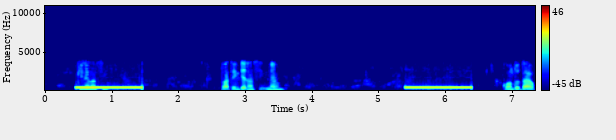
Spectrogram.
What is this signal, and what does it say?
Ringback tone (Europe, 425 Hz), with speech.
